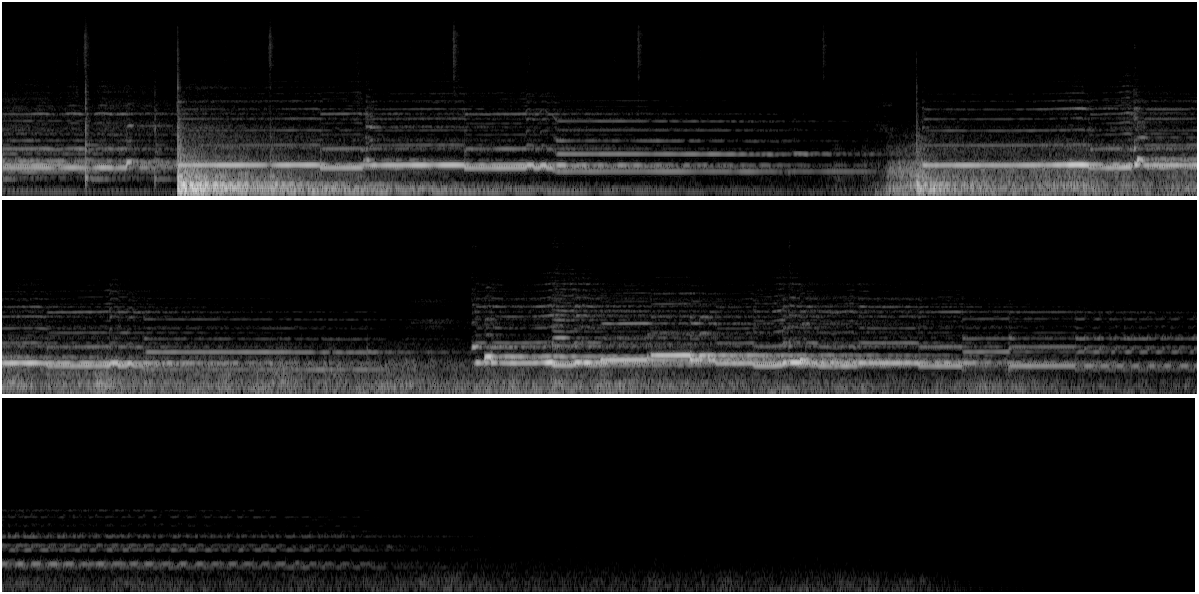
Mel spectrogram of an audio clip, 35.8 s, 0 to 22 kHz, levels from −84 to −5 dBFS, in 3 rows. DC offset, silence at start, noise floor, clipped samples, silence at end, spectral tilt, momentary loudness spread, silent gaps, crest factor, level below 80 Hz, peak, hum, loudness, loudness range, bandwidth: under 0.1%; 0 s; under -90 dBFS; under 0.1%; 9.1 s; -9 dB/octave; 22 LU; none; 22 dB; -50 dBFS; -14 dBFS; none; -35 LUFS; 17 LU; 11.5 kHz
